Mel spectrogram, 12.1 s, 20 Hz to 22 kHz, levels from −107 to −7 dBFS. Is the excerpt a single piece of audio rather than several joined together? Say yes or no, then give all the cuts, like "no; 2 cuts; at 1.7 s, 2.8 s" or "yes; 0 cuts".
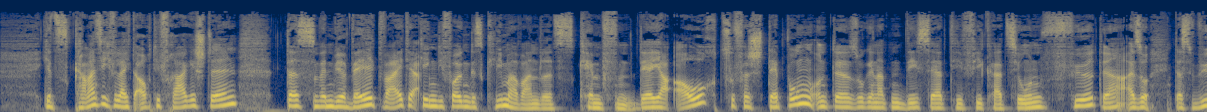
no; 1 cut; at 4.2 s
